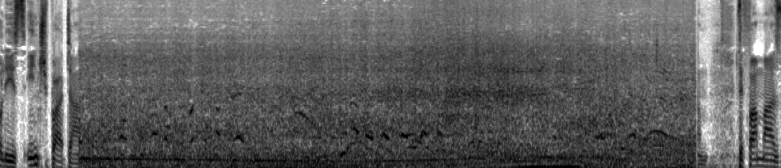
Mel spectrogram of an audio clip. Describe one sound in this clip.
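A truck engine rumbles as it drives past.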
